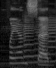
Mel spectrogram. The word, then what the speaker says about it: Clanced: Oh, okay, the Clanced, pronounced Clanced Trust.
